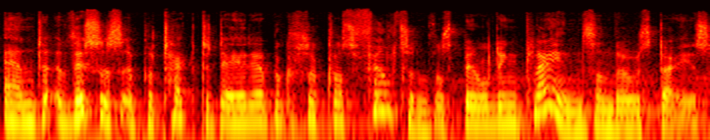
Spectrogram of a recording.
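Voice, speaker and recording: At a fairly slow pace, a woman with a German accent speaks at a medium pitch with ordinary pitch variation and a dark, mellow tone, on a very clean recording with a silent background. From Germany, Berlin. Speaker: war survivor, retired nurse. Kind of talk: testimony.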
